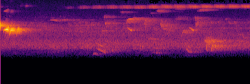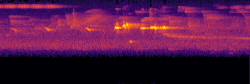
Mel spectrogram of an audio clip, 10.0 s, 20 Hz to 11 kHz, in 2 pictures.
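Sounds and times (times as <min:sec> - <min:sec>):
Narcissus flycatcher singing clear whistled notes: 0:00.0 - 0:00.6, 0:06.8 - 0:08.7.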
